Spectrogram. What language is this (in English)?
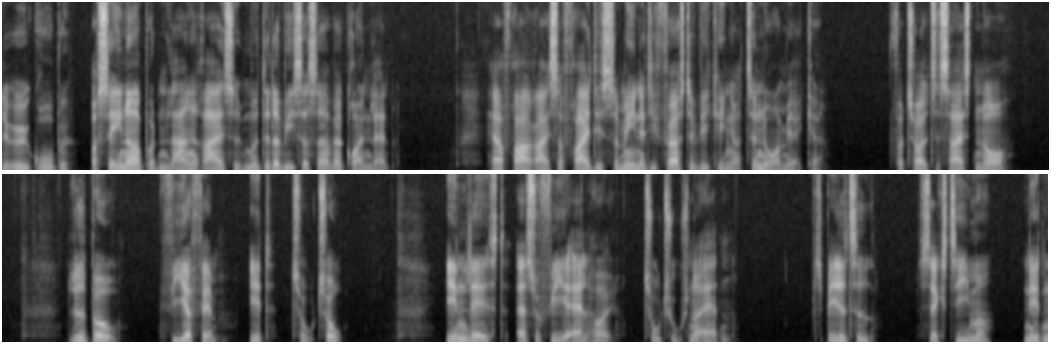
Danish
